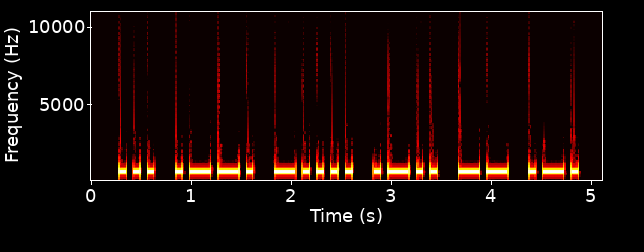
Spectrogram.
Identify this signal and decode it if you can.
Morse code, heard as a keyed tone, about 17 wpm, 700 Hz. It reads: SP6LMR
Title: DXCC-100 Call Signs - 6 Characters - Repeated 2x - 17wpm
